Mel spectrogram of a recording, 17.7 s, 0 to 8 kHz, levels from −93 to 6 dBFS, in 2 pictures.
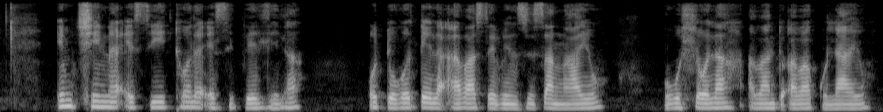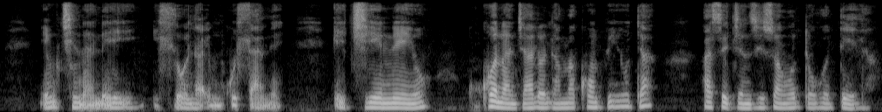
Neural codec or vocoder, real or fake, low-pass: codec, 16 kHz, 4 kbps, FreqCodec, larger model; fake; 7.2 kHz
